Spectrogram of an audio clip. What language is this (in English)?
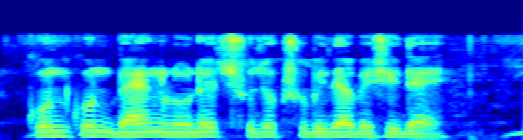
Bangla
